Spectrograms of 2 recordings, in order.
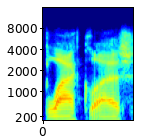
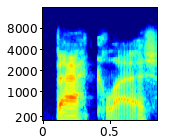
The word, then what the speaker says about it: Blacklash: lot of people mispronounce blacklash as backlash I see it a lot on the board like you know there's an L in there right so thank you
